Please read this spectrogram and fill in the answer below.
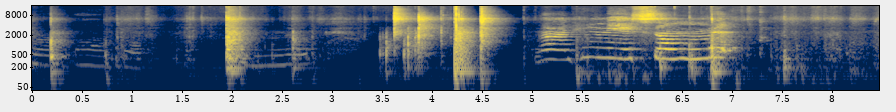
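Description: A plastic milk bottle and a juice carton are being flipped and knocking down onto a table: about five sharp knocks in the first half. A child's voice follows with a drawn-out call in the second half.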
